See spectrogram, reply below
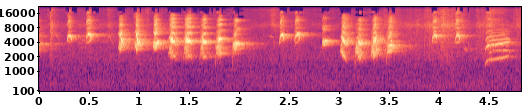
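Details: Long-tailed shrike used as a lure so silent shrikes join in, recorded at a house in a busy neighbourhood: clear rapid series of bright whistled chips, about three per second, ending in a harsh descending trill.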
